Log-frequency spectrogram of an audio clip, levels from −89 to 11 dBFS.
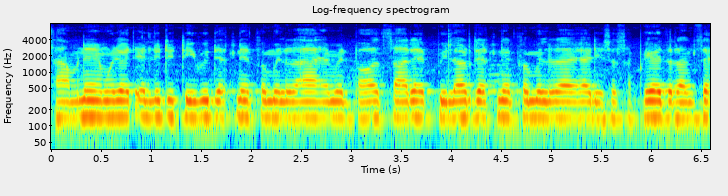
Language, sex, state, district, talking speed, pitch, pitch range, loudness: Hindi, male, Maharashtra, Mumbai Suburban, 220 wpm, 145 Hz, 140-145 Hz, -16 LUFS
